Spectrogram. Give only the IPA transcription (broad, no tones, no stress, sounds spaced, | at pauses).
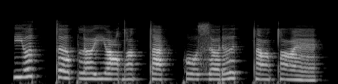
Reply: j ə tː ɜ p l œ j œ dˤ ə̃ tː a kː o z œ ɾ ɘ tː ã tˤ ɛ̃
